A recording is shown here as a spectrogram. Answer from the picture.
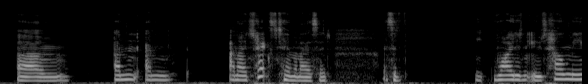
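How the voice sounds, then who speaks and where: Her voice has a dark, mellow tone. The woman speaks fairly quickly. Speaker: caller. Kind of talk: voicemail call-in story.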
